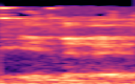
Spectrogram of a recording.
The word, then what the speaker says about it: innere: It's like, in English we say inner reflection, but in German it's like innere Reflexion. Yeah. So many people tend to leave out the last E letter of innere.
